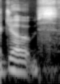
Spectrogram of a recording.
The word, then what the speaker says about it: Jobs: Is it pronounced Jobs or Jobs? – Jobs.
